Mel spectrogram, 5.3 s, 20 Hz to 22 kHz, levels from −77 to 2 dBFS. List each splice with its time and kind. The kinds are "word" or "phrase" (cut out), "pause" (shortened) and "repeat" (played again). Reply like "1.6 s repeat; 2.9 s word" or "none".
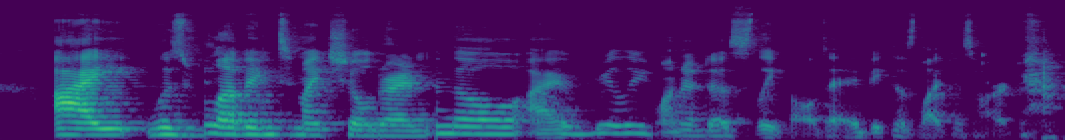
1.0 s word; 2.2 s word; 3.3 s word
